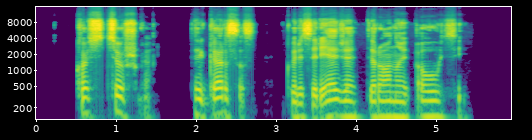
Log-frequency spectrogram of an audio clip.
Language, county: Lithuanian, Telšiai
